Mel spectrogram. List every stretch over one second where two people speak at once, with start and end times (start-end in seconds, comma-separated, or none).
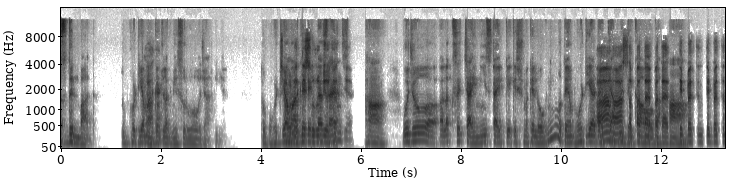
4.3-5.8, 10.7-12.6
